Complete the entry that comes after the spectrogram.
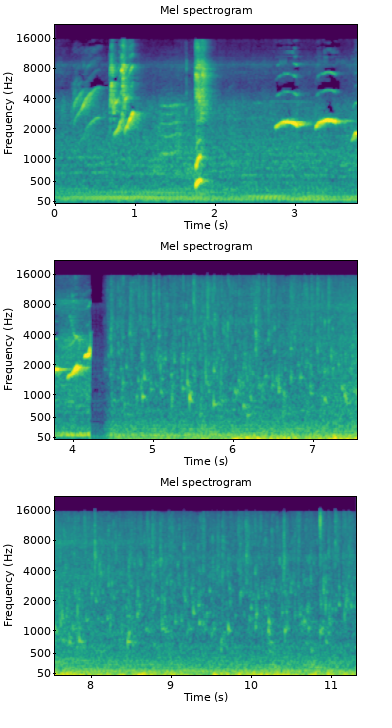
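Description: White-rumped shama calling in its cage: a few rising whistled notes, then a quick run of short arched chirps about three seconds in. After an abrupt cut, a steady water noise with a low hum from an aquarium.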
